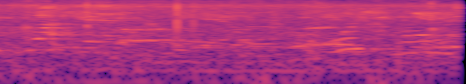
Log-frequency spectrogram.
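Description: Indistinct voices of children talking and playing, too faint and overlapping to make out words.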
